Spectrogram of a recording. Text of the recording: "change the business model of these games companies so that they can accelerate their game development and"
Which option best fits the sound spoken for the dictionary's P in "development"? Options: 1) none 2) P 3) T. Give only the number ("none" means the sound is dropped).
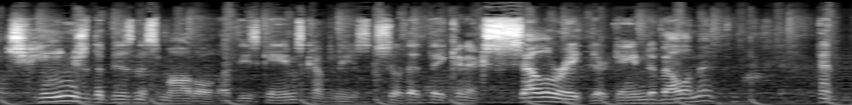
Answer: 2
